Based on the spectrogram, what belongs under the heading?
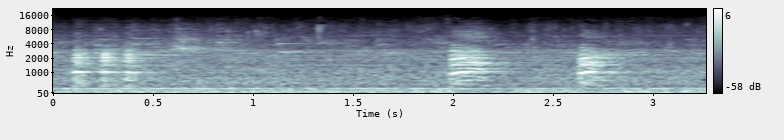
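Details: Ruddy shelducks with ducklings at Aeres Barneveld giving nasal, honking calls: a quick run of three, then two single honks about half a second apart, over a steady low hum.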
